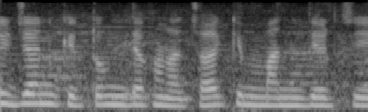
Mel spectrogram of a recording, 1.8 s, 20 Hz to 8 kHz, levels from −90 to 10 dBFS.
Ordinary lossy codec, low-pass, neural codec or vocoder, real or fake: MP3, 64 kbps; 7.2 kHz; none; real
